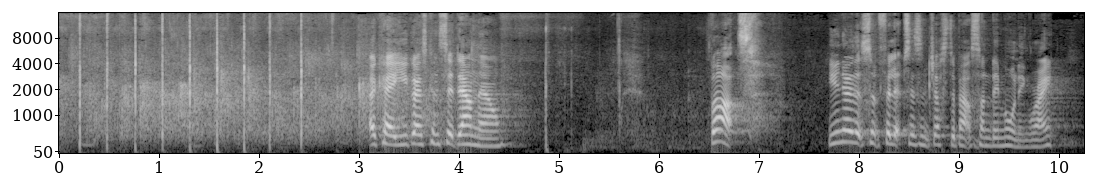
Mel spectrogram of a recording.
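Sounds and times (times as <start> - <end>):
church congregation clapping during a Sunday morning service: 0.0 - 4.1
speech: 3.1 - 4.6, 6.5 - 7.1, 7.7 - 10.0.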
